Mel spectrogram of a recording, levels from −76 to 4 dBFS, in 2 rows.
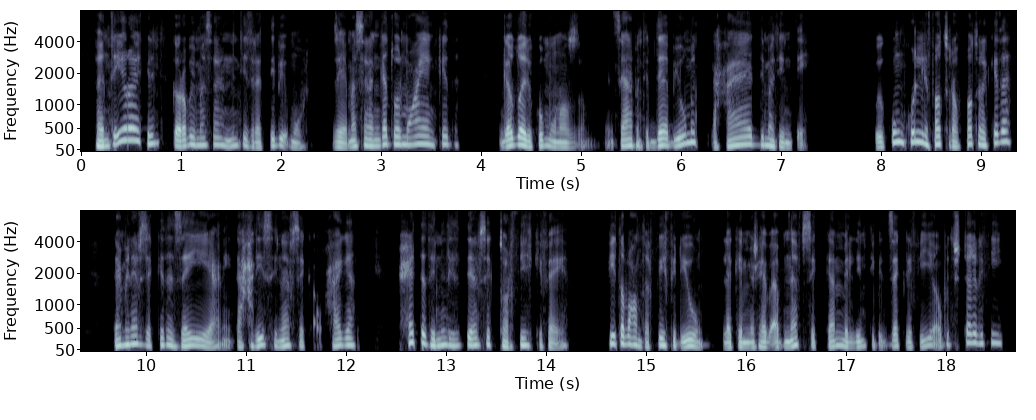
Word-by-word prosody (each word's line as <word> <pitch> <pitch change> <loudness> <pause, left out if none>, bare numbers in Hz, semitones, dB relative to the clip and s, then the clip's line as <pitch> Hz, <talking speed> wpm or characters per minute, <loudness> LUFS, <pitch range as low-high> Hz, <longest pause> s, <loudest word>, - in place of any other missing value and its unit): فأنتِ 120 +2 +5
إيه 210 +8 +4
رأيِك 245 -3 +4
إن - - +4
أنتِ 185 - -7
تجربي 130 +4 +4
مثلًا 150 +1 -1
إن 120 -3 -1
أنتِ 135 +1 -2
ترتبي 125 +5 -2
أمورك؟ 100 +1 -6 0.2
زي 105 -3 +3
مثلًا 125 +5 +1
جدول 160 +2 +2
معين 165 0 +1
كده، 155 -1 -6 0.4
جدول 140 +3 +6
يكون 125 +3 0
منظم 100 -3 -2 0.2
من - - -12
ساعة 130 +1 +2
ما 120 - -2
تبدئي 135 +8 +3
بيومك 180 +10 +2
لحد 150 +4 +1
ما 135 -3 +3
تنتهي 100 -5 -3 0.7
ويكون 205 - +2
كل 200 -4 +3
فترة 160 -8 +1
وفترة 155 +6 0
كده 200 +9 -1 0.4
تعملي 140 +4 +4
لنفْسِك 155 -7 0
كده 145 -1 0
زي 125 +1 +2
يعني 100 - -4
تحديث 125 +6 0
لنفْسِك 120 -1 -1
أو - - -15
حاجة، 140 +2 0 0.4
حتة 185 -7 +2
إن 130 - +2
أنتِ 145 0 +2
تدي 130 0 -2
لنفْسِك 145 +1 0
ترفيه 115 +5 +1
كفاية. 100 +7 -4 0.4
في 175 - +3
طبعًا 165 -5 +2
ترفيه 110 +5 0
في 135 - -4
اليوم، 115 0 +2 0.2
لكن 100 +1 +1
مش 100 +2 -1
هيبقى 105 -1 +1
بنفْس 115 +8 0
الكم 115 +3 -1
اللي 105 0 -1
أنتِ 120 - -7
بتذاكري 120 -4 -4
فيه 120 +8 -3
أو - - -4
بتشتغلي 180 +4 -1
فيه، 185 +1 -4
135 Hz, 210 wpm, -21 LUFS, 115-155 Hz, 0.7 s, جدول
